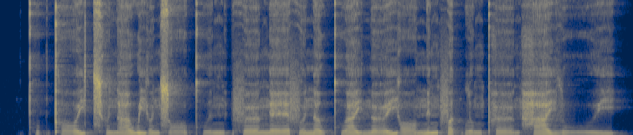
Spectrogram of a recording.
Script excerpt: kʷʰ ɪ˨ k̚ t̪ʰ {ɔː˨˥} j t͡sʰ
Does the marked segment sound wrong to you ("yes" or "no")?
no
